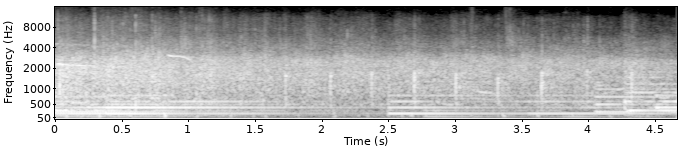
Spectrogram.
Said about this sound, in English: Please clap hands for them as they go back to their seats. God bless you.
